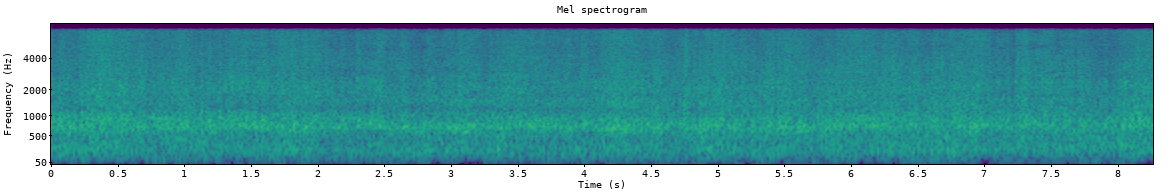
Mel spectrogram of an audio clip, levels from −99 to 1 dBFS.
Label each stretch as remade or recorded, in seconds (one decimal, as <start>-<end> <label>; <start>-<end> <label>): 0.0-8.3 remade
